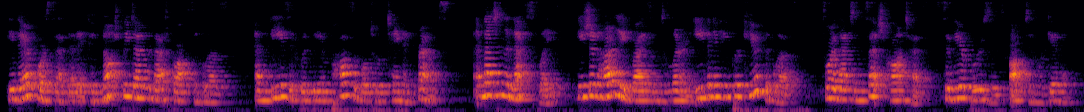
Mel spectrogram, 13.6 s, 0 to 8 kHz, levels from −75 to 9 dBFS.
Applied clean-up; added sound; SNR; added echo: none; none; none; reverberation time 0.6 s.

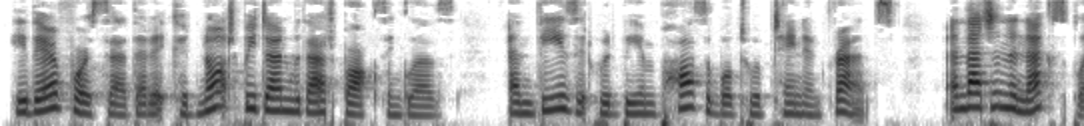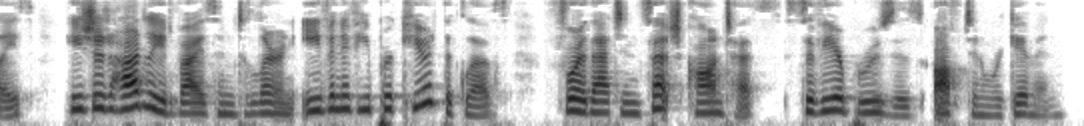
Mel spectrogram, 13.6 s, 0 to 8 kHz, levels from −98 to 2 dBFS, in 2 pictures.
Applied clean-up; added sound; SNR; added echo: none; none; none; none.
